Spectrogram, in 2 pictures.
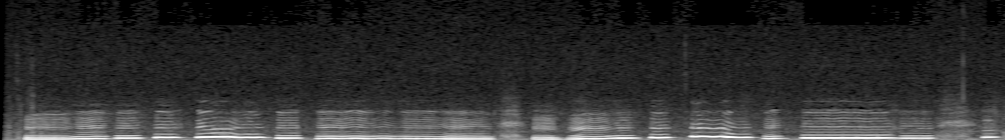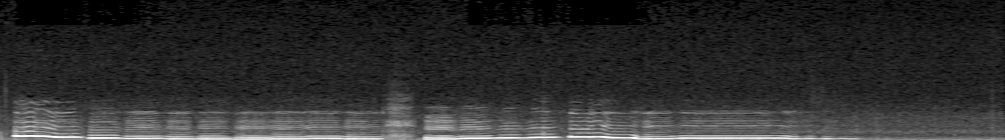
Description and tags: A woman humming a nondescript folksy tune. Alto voice/pitch.
Recorded on an ipod touch. The voice is my own.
